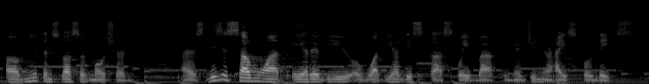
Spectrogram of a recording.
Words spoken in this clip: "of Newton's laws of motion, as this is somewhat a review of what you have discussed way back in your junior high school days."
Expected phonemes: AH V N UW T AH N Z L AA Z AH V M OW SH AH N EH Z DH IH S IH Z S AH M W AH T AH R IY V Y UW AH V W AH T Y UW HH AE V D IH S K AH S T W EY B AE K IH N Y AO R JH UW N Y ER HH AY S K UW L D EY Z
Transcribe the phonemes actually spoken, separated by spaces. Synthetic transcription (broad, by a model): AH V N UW T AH N S L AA S AH V M OW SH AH N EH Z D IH S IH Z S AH M W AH T AH R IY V Y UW AH V W AH T Y UW HH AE V D IH S K AH S T W EY B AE K IH N Y AO R JH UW N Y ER HH AY S K UW L D EY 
